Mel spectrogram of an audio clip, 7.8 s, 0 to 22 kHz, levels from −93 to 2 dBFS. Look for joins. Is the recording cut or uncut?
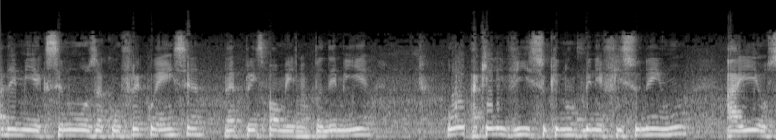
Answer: cut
